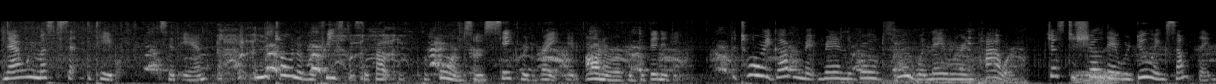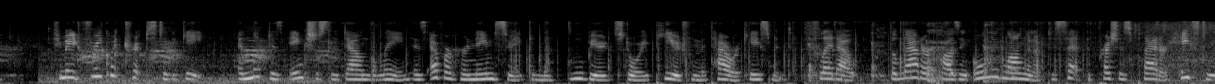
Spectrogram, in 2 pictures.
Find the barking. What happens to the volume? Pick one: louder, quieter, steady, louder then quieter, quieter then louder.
quieter.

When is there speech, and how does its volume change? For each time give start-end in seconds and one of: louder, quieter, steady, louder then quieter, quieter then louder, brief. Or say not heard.
0.0-24.2 steady.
